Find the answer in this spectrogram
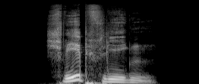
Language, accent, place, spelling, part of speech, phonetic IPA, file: German, Germany, Berlin, Schwebfliegen, noun, [ˈʃveːpˌfliːɡn̩], De-Schwebfliegen.ogg
- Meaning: plural of Schwebfliege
